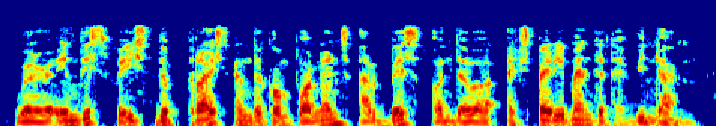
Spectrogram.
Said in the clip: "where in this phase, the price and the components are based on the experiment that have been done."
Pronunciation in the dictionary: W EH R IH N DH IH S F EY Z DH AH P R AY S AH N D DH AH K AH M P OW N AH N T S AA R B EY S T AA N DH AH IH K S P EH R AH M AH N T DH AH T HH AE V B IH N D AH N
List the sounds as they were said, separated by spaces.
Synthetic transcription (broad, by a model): W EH R IH N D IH S F EY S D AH P R AY S AH N D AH K AH M P OW N AH N T S AA R B EY S T AA N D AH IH K S P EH R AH M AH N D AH T HH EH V B IH N D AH N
